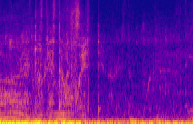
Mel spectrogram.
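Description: Hushed voices whispering, over a low rumble that is loudest in the first second and fades.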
